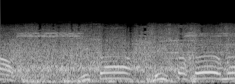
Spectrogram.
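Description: A man's voice, the television match commentary, over a steady haze of stadium crowd noise.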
